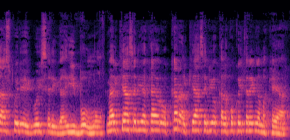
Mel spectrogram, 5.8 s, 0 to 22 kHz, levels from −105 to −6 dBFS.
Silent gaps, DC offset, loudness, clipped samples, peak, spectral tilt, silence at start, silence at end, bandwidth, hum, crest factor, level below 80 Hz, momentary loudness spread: none; under 0.1%; -27 LUFS; under 0.1%; -12 dBFS; -7.5 dB/octave; 0 s; 0 s; 15.5 kHz; none; 14 dB; -66 dBFS; 3 LU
